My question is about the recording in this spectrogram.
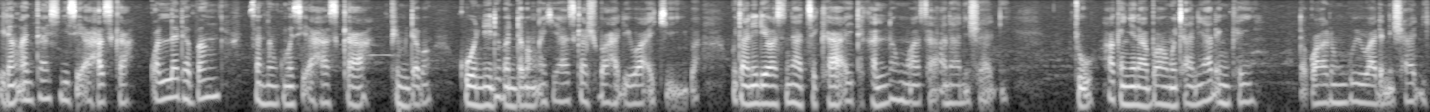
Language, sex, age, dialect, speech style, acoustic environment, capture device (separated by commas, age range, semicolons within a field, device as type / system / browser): Hausa, male, 25-34, Nigeria - Kano, happy; relaxed, silence, mobile / Linux / Chrome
